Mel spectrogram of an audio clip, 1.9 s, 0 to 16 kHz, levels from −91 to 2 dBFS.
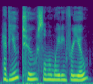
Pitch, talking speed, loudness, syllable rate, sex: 220 Hz, 255 wpm, -15 LUFS, 5.8 syllables/s, female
